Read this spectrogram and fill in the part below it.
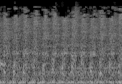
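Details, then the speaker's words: C4 Corvette V8 running after a no-spark repair: a fast, sharp puffing tick rides on the exhaust note, a loud exhaust leak that the owner thinks caused the nearby melted plug wire; unsure whether accident damage broke something. "there's clearly an a loud exhaust leak I think this was probably done by exhaust"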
